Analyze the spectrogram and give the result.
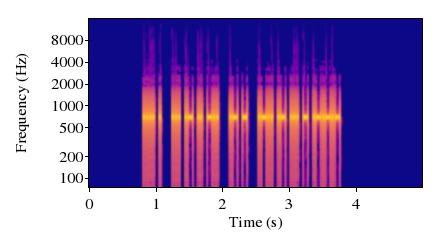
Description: Morse code, heard as a keyed tone, about 50 wpm, 700 Hz. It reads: HE SAID AT LAST.
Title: Sentences from Top 300 Words 50wpm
